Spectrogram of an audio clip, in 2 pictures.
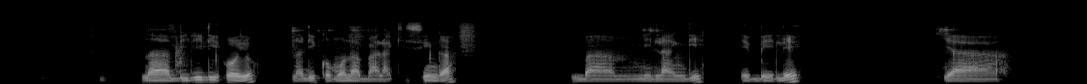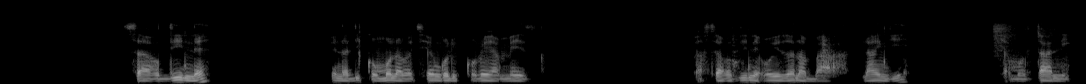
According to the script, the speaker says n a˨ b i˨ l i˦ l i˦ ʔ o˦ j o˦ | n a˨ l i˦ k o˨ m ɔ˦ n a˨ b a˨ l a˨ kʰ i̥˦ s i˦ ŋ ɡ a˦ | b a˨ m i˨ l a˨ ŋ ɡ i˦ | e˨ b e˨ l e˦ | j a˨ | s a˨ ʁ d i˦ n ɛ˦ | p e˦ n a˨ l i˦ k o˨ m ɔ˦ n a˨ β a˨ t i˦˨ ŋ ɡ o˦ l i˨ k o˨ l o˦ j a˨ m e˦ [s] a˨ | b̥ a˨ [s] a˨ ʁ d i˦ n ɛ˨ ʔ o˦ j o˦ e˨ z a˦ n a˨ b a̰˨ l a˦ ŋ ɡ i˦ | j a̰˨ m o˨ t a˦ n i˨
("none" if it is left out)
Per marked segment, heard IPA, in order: z, s

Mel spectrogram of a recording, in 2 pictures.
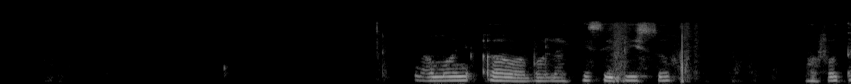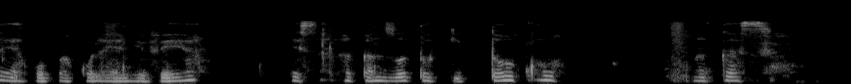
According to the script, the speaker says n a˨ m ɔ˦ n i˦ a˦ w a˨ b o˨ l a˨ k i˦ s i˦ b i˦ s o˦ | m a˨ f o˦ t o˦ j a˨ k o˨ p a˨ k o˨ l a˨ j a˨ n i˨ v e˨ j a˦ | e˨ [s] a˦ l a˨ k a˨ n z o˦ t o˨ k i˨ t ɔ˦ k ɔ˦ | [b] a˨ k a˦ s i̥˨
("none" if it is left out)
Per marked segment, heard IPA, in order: s, m

